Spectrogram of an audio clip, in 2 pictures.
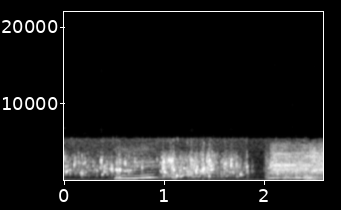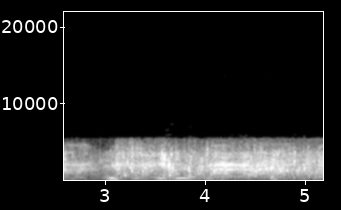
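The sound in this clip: Water sloshes and splashes around a ship in an animated adventure story, with voices talking over the churning throughout.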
